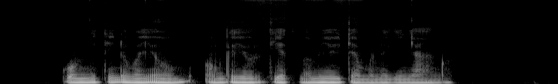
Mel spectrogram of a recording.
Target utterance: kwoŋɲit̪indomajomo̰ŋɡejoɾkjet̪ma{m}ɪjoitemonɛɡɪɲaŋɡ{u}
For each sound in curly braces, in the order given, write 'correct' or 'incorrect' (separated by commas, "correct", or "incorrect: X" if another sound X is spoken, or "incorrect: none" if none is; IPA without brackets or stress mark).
correct, incorrect: ɔ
